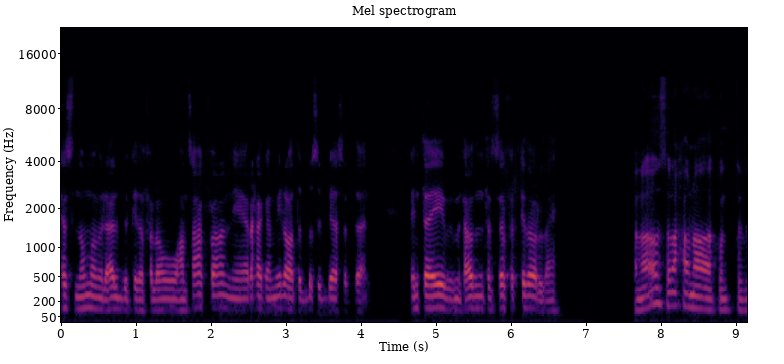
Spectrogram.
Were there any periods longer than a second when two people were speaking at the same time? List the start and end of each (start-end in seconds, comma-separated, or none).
none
